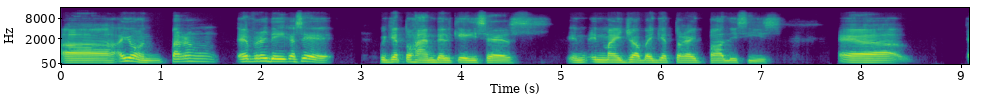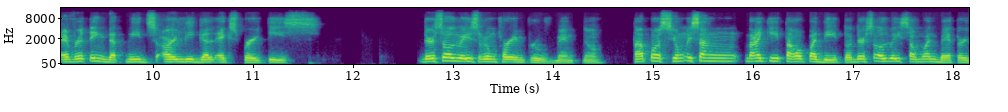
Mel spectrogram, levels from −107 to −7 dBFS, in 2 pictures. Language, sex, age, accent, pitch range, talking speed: Filipino, male, 20-39, native, 135-185 Hz, 145 wpm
